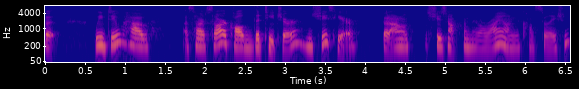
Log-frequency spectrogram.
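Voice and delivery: ordinary talk, nothing marked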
